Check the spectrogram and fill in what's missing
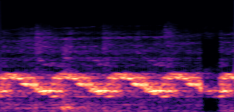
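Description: A loud alarm wails in repeating rising-and-falling electronic sweeps like a siren, close and continuous, with a brief dropout near the end and no voices.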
